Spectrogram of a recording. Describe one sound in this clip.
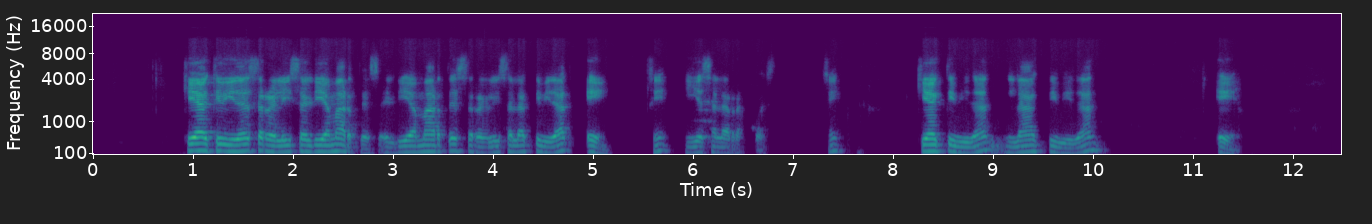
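A man speaks calmly and explains through a microphone on an online call.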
